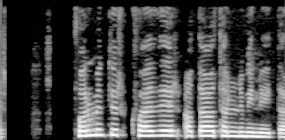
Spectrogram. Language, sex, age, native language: Icelandic, female, 30-39, Icelandic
